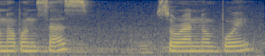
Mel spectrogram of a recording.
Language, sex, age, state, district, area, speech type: Assamese, female, 18-30, Assam, Nalbari, rural, spontaneous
